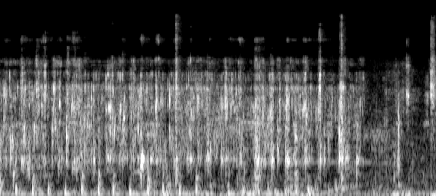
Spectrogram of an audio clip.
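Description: Water poured from a plastic gallon jug into a shallow plastic bowl: a steady pour into the water already in the bowl that stops near the end.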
